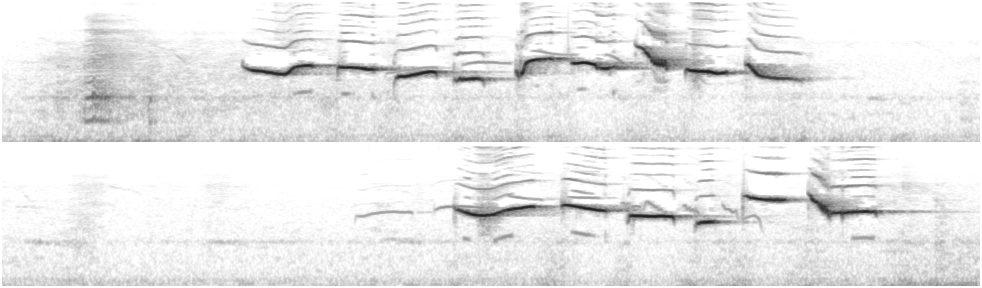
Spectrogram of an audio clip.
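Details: Oriental magpie-robin singing, meant to speed the recovery of a stressed bird that has gone quiet: two bursts of about eight rapid, ringing whistles with sharp upward flicks, separated by a few seconds of silence.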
